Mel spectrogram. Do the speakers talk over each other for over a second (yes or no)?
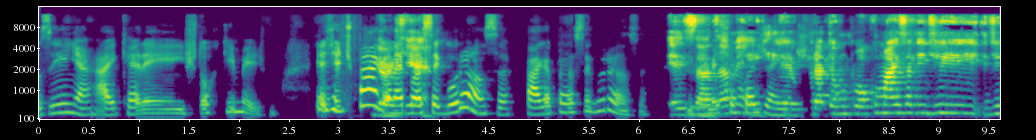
yes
